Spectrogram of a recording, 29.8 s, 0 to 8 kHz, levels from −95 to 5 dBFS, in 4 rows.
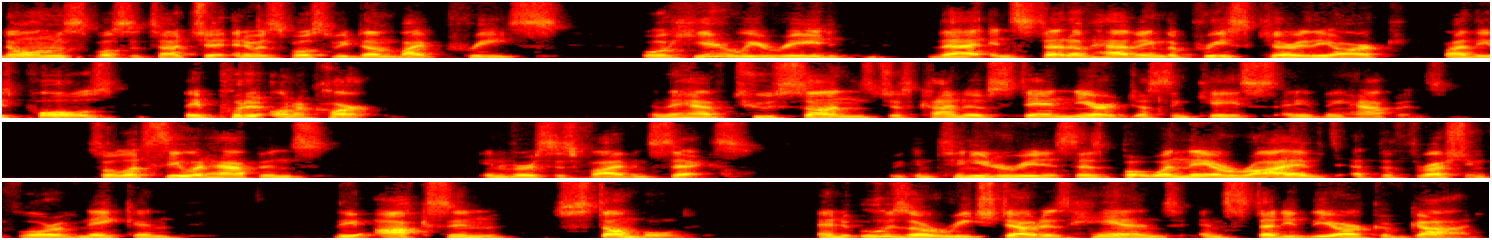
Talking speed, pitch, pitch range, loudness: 190 wpm, 130 Hz, 115-155 Hz, -25 LUFS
